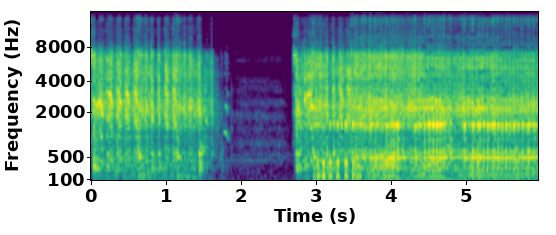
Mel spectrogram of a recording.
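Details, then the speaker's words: Honda NH80 Vision two-stroke scooter, first start during restoration, choke opened; crackly high-pitched buzz that stops briefly, restarts and settles into a steady run, sounds quite good. Normal running. "am good and i hey sounds quite good actually"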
